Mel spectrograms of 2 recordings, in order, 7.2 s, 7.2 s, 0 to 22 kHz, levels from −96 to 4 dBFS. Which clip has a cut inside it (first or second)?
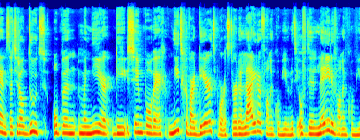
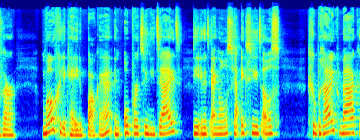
second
